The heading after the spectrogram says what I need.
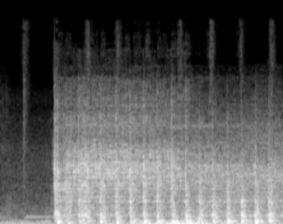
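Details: Vauxhall Astra no-start: steady cranking at about three and a half turns per second, never firing; no spark, traced to a failed ignition coil pack.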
